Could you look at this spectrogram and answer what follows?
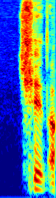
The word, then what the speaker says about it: Qin: Chin. I think it's Qin, pronounced yeah. – Chin. – They pronounce it Chin.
